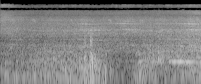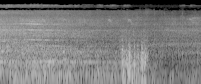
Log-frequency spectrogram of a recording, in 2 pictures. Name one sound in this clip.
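A train rolls past close by with a loud rumble.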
